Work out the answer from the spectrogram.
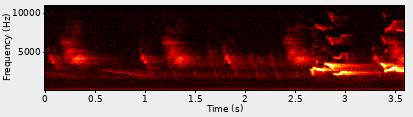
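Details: American robin singing: a few faint high chirps, then two loud warbled whistled phrases near the end in a quiet setting.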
